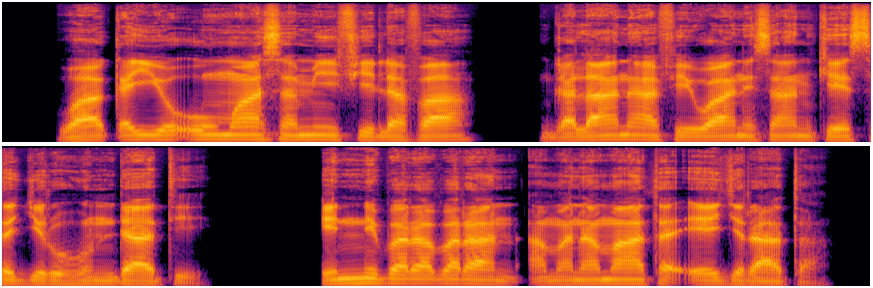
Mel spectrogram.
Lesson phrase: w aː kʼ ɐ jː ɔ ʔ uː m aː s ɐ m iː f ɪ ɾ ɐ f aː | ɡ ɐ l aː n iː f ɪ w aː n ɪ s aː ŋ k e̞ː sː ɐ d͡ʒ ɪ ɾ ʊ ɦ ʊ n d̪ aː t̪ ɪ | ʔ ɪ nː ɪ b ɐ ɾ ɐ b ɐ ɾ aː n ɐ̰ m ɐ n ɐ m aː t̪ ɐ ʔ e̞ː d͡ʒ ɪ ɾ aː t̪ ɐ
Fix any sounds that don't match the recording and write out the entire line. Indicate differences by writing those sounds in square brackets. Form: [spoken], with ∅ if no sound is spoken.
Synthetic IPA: w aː kʼ ɐ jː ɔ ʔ uː m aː s ɐ m iː f ɪ [l] ɐ f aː | ɡ ɐ l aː n [aː] f ɪ w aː n ɪ s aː ŋ k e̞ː sː ɐ d͡ʒ ɪ ɾ ʊ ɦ ʊ n d̪ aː t̪ ɪ | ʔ ɪ nː ɪ b ɐ ɾ ɐ b ɐ ɾ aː n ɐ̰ m ɐ n ɐ m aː t̪ ɐ ʔ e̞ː d͡ʒ ɪ ɾ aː t̪ ɐ

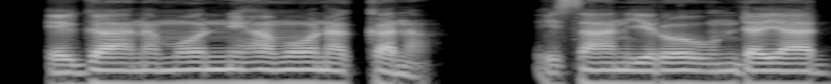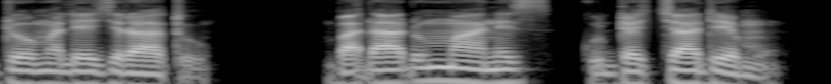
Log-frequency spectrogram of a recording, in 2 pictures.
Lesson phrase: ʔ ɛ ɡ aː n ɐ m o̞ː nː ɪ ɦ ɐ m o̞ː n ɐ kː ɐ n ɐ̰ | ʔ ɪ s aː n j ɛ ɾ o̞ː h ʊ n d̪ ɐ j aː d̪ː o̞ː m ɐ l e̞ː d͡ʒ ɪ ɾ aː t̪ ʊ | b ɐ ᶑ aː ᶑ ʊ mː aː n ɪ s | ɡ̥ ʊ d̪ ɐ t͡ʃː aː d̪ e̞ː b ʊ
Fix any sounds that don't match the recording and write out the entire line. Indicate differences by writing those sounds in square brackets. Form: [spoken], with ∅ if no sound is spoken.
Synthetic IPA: ʔ ɛ ɡ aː n ɐ m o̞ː nː ɪ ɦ ɐ m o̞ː n ɐ kː ɐ n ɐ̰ | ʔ ɪ s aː n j ɛ ɾ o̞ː h ʊ n d̪ ɐ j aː d̪ː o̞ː m ɐ l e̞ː d͡ʒ ɪ ɾ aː t̪ ʊ | b ɐ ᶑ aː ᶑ ʊ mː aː n ɪ s | ɡ̥ ʊ [d̪ː] ɐ t͡ʃː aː d̪ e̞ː [m] ʊ

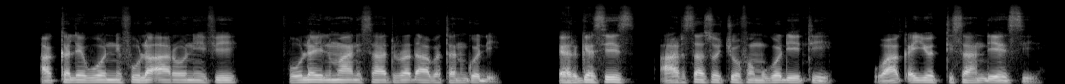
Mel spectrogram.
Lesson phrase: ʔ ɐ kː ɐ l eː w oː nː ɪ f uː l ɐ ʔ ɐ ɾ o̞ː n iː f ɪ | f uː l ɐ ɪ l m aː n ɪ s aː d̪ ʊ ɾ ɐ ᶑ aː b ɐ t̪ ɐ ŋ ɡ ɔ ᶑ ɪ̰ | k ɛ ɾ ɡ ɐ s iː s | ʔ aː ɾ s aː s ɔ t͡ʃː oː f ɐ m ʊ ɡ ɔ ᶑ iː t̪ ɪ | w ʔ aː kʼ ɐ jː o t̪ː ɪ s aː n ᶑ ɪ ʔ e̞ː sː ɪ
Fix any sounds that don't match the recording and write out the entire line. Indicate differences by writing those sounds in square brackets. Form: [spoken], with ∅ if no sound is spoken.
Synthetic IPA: ʔ ɐ kː ɐ l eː w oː nː ɪ f uː l ɐ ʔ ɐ ɾ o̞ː n iː f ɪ | f uː l ɐ ɪ l m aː n ɪ s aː d̪ ʊ ɾ ɐ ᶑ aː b ɐ t̪ ɐ ŋ ɡ ɔ ᶑ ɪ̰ | [ʔ] ɛ ɾ ɡ ɐ s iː s | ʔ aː ɾ s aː s ɔ t͡ʃː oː f ɐ m ʊ ɡ ɔ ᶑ iː t̪ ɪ | w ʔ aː kʼ ɐ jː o t̪ː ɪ s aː n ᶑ ɪ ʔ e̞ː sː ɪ

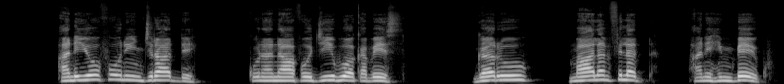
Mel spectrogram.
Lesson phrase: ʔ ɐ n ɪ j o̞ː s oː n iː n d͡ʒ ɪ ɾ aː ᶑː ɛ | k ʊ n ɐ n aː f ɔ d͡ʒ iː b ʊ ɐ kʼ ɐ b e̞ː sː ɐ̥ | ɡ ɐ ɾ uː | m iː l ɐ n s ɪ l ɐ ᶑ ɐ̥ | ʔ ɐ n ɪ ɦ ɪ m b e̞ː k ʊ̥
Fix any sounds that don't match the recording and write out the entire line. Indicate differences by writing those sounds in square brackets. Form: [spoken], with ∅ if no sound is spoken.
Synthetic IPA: ʔ ɐ n ɪ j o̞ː [f] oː n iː n d͡ʒ ɪ ɾ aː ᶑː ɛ | k ʊ n ɐ n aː f ɔ d͡ʒ iː b ʊ ɐ kʼ ɐ b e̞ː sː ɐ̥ | ɡ ɐ ɾ uː | m [aː] l ɐ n [f] ɪ l ɐ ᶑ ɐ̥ | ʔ ɐ n ɪ ɦ ɪ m b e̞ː k ʊ̥

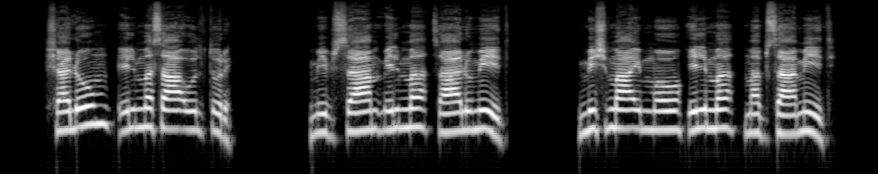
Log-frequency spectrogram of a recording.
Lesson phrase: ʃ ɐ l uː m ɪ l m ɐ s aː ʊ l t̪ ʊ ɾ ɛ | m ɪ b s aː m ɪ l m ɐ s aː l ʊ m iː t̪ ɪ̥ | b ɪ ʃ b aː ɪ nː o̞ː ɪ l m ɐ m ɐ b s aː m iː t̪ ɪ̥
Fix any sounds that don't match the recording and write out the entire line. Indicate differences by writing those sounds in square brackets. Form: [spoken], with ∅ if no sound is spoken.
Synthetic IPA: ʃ ɐ l uː m ɪ l m ɐ s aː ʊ l t̪ ʊ ɾ ɛ | m ɪ b s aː m ɪ l m ɐ s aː l ʊ m iː t̪ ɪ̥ | [m] ɪ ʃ [m] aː ɪ [mː] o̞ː ɪ l m ɐ m ɐ b s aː m iː t̪ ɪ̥

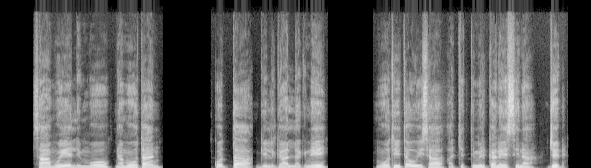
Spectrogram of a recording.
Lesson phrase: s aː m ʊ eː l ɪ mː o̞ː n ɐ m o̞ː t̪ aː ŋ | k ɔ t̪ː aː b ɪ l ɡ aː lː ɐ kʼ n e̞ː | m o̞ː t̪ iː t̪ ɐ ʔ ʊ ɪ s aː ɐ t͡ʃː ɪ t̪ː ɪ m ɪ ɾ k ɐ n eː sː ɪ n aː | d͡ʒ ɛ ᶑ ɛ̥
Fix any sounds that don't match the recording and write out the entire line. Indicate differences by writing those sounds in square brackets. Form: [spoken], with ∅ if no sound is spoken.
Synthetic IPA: s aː m ʊ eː l ɪ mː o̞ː n ɐ m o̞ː t̪ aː ŋ | k ɔ t̪ː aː [ɡ] ɪ l ɡ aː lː ɐ kʼ n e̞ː | m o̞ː t̪ iː t̪ ɐ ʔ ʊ ɪ s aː ɐ t͡ʃː ɪ t̪ː ɪ m ɪ ɾ k ɐ n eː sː ɪ n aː | d͡ʒ ɛ ᶑ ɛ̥

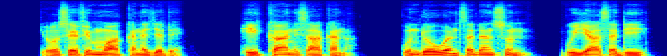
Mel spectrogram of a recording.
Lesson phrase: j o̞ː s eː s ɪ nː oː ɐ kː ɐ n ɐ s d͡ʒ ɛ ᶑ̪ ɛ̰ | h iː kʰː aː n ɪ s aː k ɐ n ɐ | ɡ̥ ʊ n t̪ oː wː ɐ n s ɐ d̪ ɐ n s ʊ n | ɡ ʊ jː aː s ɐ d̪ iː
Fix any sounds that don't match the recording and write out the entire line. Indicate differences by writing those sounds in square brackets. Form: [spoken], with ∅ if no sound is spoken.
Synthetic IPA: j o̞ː s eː [f] ɪ [mː] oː ɐ kː ɐ n ɐ [∅] d͡ʒ ɛ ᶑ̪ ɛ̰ | h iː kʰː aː n ɪ s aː k ɐ n ɐ | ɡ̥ ʊ n [d̪] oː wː ɐ n s ɐ d̪ ɐ n s ʊ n | ɡ ʊ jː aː s ɐ d̪ iː

